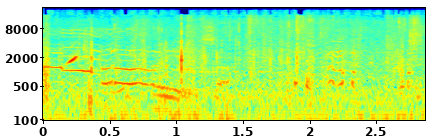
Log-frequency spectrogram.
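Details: A female cheetah at Ree Park Safari, Ebeltoft, Denmark, on Aug 29, 2017, gives a high, thin meow that bends down in pitch, with people talking nearby.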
